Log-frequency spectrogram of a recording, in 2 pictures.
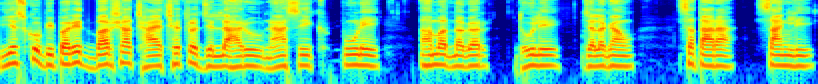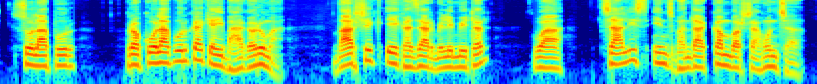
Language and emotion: Nepali, neutral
